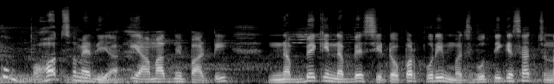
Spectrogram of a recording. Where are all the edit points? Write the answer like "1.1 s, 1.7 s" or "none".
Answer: 1.3 s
